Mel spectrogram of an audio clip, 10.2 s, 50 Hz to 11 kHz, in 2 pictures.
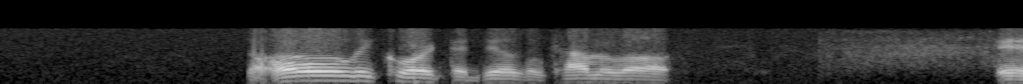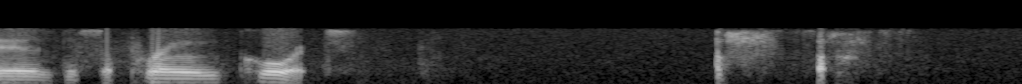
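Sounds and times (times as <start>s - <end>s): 
speech: 1.3s - 3.5s, 5.0s - 6.9s
sharp raspy coughs: 8.7s - 9.7s.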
